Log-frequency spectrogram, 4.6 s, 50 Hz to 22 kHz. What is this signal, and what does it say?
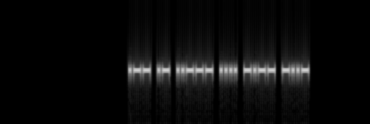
Morse code, heard as a keyed tone, about 40 wpm, 700 Hz. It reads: WA2HYX
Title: USA Call Signs - 6 Characters - 40wpm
